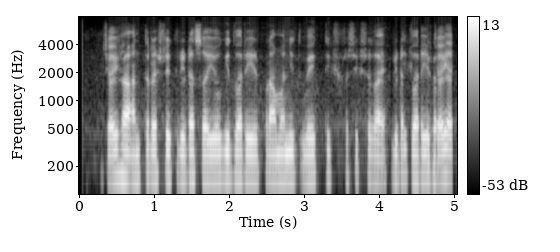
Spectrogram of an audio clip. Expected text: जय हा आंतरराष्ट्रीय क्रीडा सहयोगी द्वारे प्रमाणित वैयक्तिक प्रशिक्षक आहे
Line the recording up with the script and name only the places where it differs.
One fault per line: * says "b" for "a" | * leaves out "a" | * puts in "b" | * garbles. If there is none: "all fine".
* garbles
